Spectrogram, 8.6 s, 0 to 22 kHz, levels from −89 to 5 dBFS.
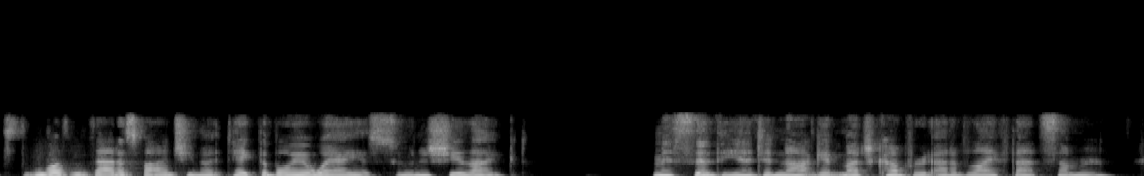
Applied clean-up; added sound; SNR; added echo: neural mask model DeepFilterNet 3.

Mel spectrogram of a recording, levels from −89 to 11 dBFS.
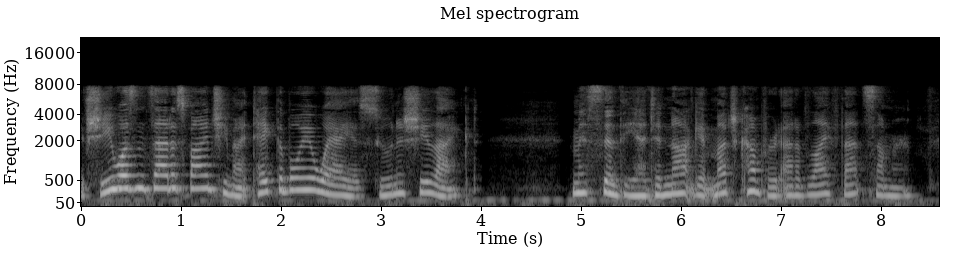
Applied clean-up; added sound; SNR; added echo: none; none; none; none.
